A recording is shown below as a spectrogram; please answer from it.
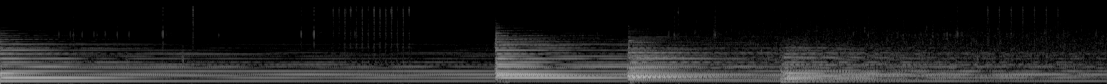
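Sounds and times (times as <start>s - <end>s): faint high crackles: 0.0s - 11.0s
sustained keyboard chord: 0.0s - 11.0s.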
